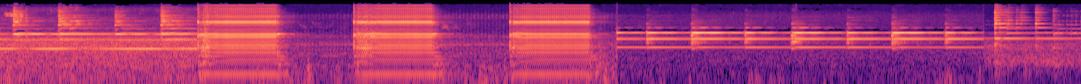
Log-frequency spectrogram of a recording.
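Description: A level crossing bell rings quickly and repeatedly.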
